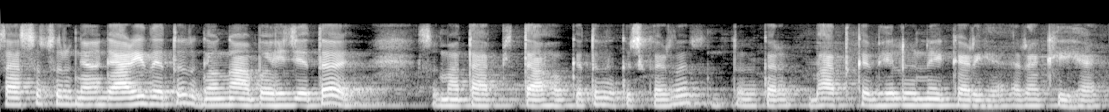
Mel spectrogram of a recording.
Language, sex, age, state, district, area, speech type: Maithili, female, 45-60, Bihar, Samastipur, rural, spontaneous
